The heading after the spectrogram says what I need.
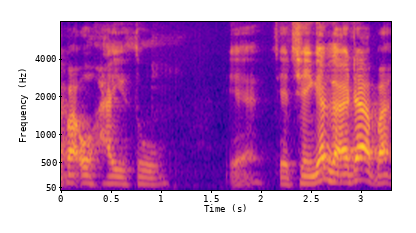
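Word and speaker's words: حيث: Oh ini harakatnya harakat akhirnya ini haitsu dia bacanya apa Oh haitsu ya Sehingga enggak ada apa enggak ada kaidah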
